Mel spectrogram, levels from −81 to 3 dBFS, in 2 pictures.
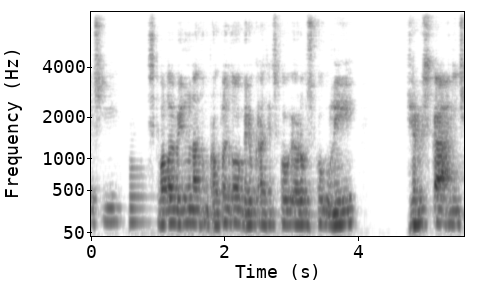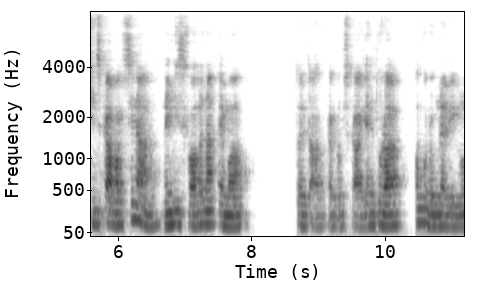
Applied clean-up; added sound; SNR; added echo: neural mask model DeepFilterNet 3.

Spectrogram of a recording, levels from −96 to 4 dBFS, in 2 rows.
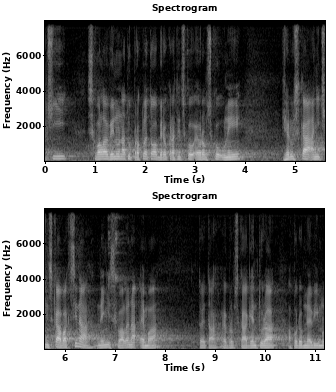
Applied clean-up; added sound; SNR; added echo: none; none; none; none.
